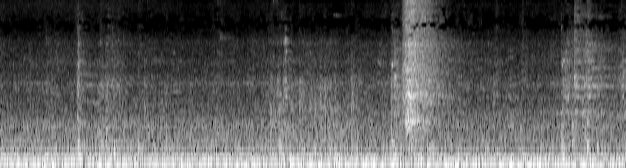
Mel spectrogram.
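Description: A train rolling along the rails: a steady low rumble with a few faint wheel clicks, and a short, louder noisy burst about four seconds in.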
